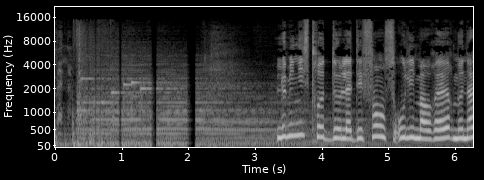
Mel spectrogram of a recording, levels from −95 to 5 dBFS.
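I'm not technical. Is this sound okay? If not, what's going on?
No, there are three separate hiccups, all from the audio arriving unevenly over a network.

From 0.47 to 1.53 s you get repeated stalls (stutter): the sound catches about eleven times, the longest catch around 81 ms. Each time, the player stretched the last bit of sound while waiting for more data. Nothing is lost, but that second drags and stumbles.

At 1.97 to 2.11 s the sound briefly holds a smeared, fading tone that dips into silence for the last 20 ms, then carries on where it left off. That's likely a call audio freeze, where the data stopped arriving for a moment.

From 2.84 to 4.31 s there's a jitter buffer slow-down. The player quietly repeated tiny slices to build a safety margin, adding about 173 ms. The sound plays at roughly 89% speed at the same pitch, so it feels drawn out.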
